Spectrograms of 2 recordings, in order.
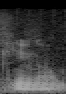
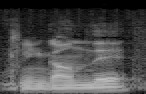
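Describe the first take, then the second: First: It is said short, like English Klingon. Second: It is said with the full Swedish ending. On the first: This is the form the artist prefers to use. "but I prefer to say Klingon" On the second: This is the original word in its home language. "the Swedish word is, is Klingande"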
